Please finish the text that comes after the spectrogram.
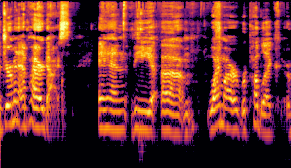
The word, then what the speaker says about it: Weimar: So Hitler, after World War II or World War I ended, the German Empire dies, and the Weimar Republic, or Weimar? Germans pronounce it Weimar.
